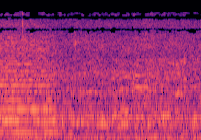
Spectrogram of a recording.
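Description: A vehicle horn holding one steady note that cuts off about half a second in, over the chatter and hubbub of a street crowd.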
